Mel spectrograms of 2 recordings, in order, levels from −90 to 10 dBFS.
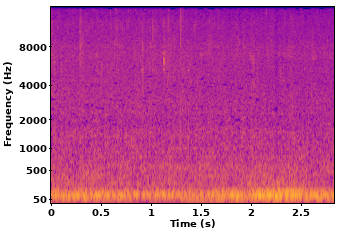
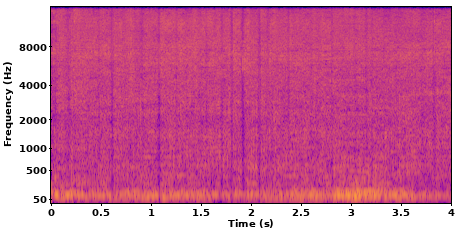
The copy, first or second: second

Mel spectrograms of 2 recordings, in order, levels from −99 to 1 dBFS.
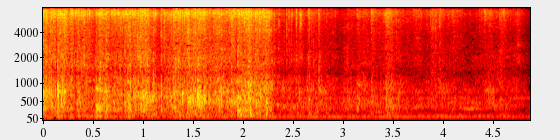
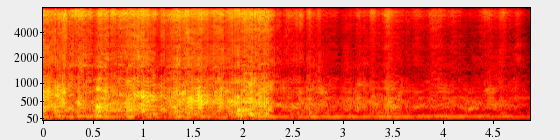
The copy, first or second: second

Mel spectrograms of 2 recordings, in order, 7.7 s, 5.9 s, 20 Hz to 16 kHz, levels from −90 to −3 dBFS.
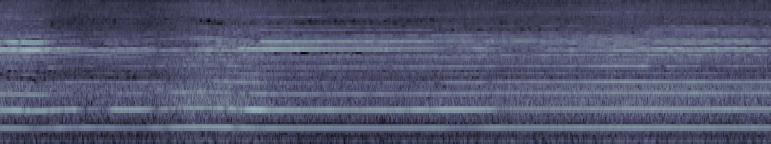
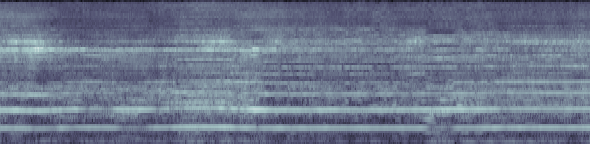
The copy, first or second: second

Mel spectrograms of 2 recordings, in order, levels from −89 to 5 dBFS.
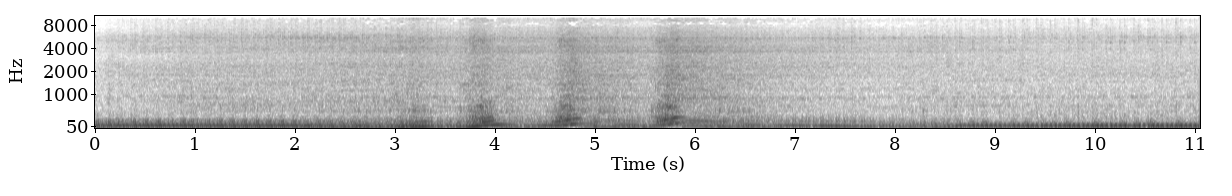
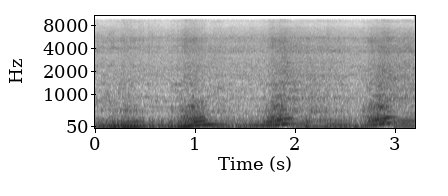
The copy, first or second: second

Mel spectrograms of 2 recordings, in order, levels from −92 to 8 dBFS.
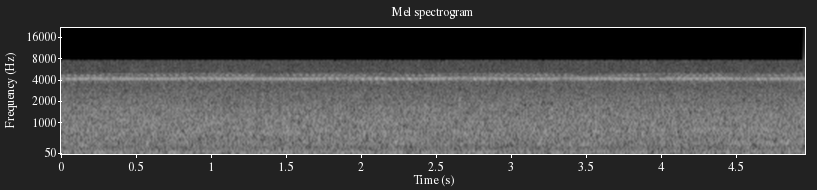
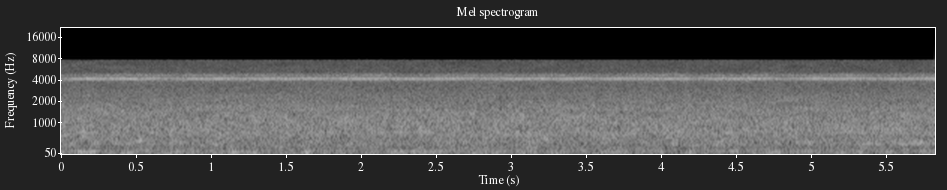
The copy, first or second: second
